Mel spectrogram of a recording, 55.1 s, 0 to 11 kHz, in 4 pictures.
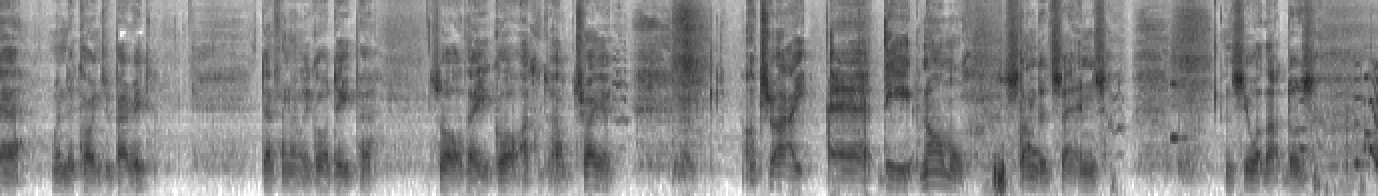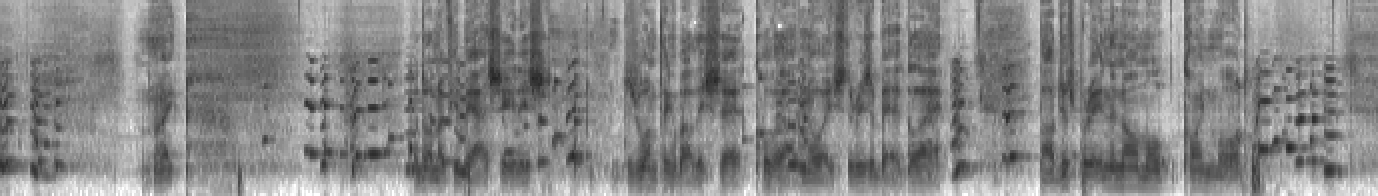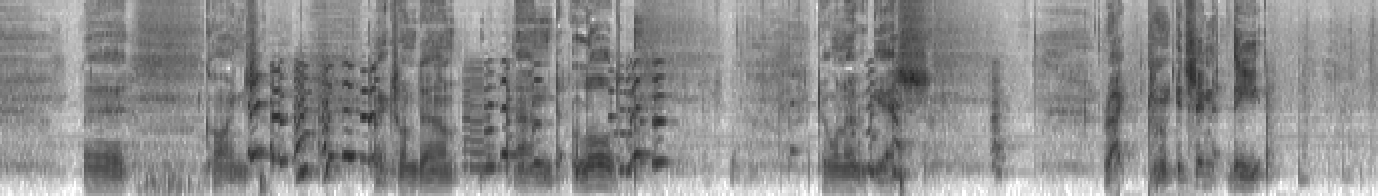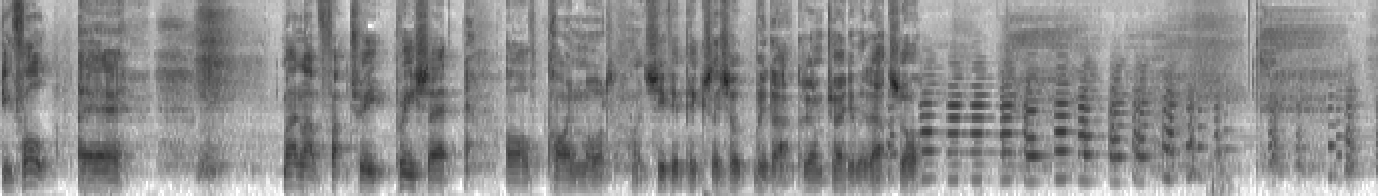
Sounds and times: Speech: 0.0 - 1.6, 2.6 - 6.2, 7.4 - 11.2, 12.2 - 13.2, 15.2 - 15.6, 17.9 - 19.3, 19.9 - 23.2, 24.2 - 26.4, 28.4 - 28.9, 29.6 - 30.2, 31.3 - 33.8, 35.7 - 36.9, 38.6 - 40.2, 41.3 - 42.6, 44.2 - 50.6.

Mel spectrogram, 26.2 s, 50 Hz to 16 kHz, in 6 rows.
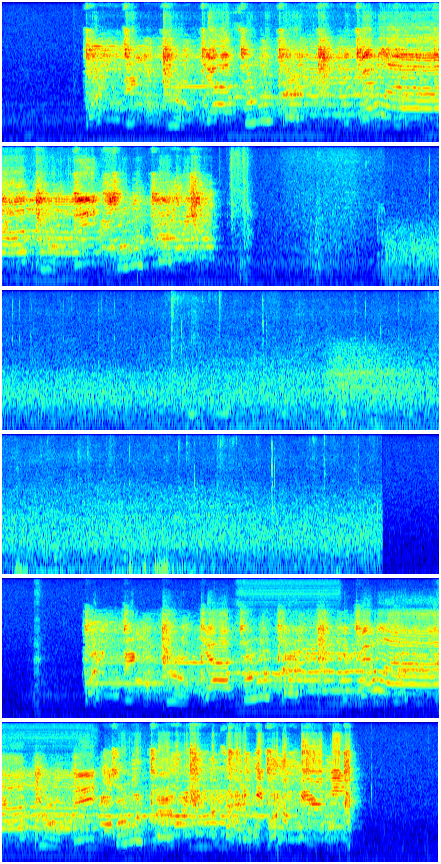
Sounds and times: Music: 0.8 - 6.5, 18.3 - 25.4
Speech: 23.9 - 25.4.

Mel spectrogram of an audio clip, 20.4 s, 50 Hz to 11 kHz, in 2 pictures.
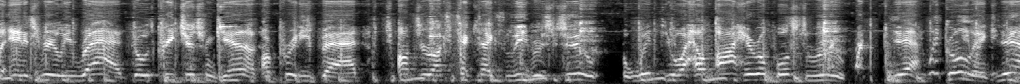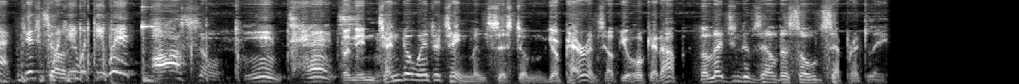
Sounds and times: Speech: 0.0 - 19.2.

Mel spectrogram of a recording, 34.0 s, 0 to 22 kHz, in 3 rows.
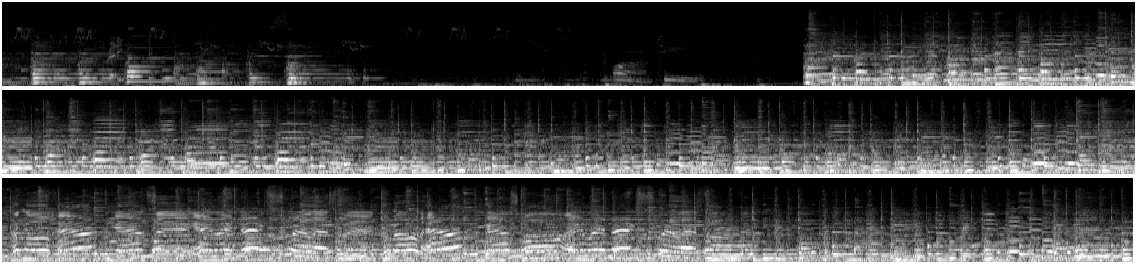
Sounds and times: Bluegrass: 0.0 - 33.9.

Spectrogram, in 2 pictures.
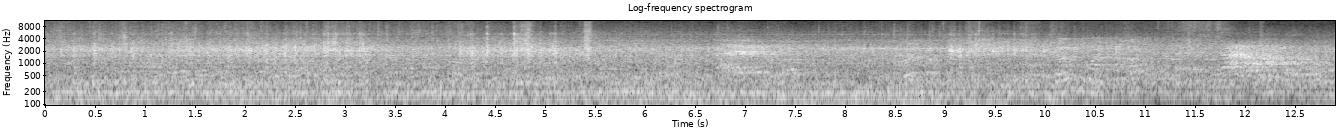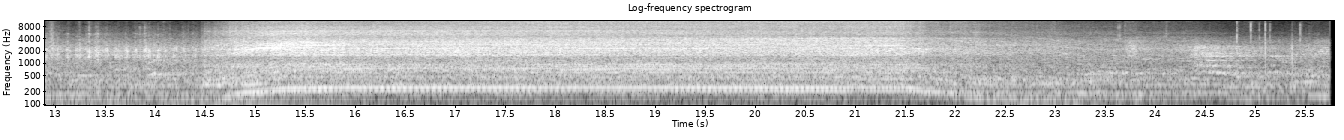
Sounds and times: Speech: 0.8 - 14.5, 23.1 - 25.7.

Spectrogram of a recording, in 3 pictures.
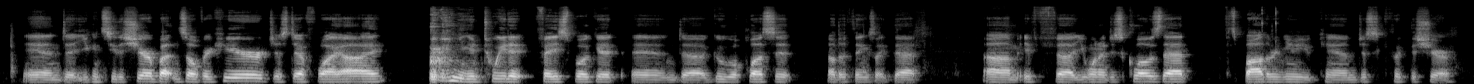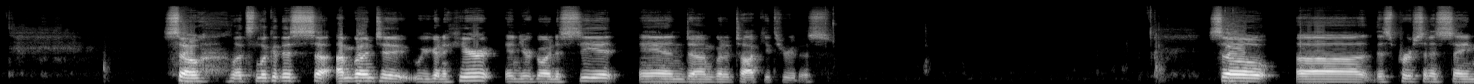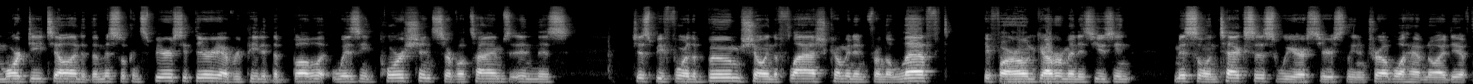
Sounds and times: Speech: 0.2 - 14.6, 16.4 - 23.2, 26.8 - 35.2, 35.8 - 44.2.

